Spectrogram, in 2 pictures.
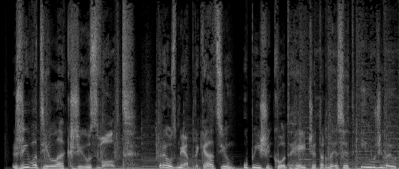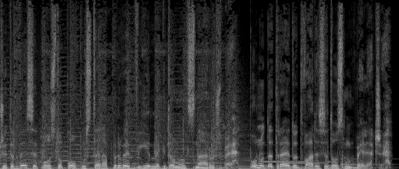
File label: Smooth, croatian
